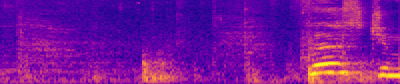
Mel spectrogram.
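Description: Quiet room tone with a soft knock, then a woman's voice begins speaking near the end.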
